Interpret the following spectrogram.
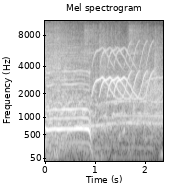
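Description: A man singing, holding one long note of a Taiwanese-language song phrase that drops off just under a second in. A quick run of high chirps follows, each rising then falling.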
